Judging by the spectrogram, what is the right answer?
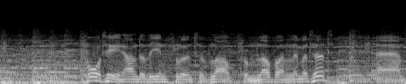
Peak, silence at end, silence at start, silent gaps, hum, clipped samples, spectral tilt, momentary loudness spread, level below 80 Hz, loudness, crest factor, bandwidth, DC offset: -4 dBFS; 0 s; 0 s; none; none; under 0.1%; -9.5 dB/octave; 4 LU; -26 dBFS; -19 LUFS; 12 dB; 5.4 kHz; under 0.1%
